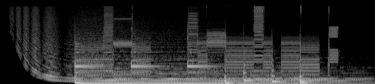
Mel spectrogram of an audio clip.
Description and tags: Robo Sketch
A small synthesizer glitch sequence layered with TR808 drums.
80bpm, drums, formant, futuristic, glitch, logo, machine, mechanical, pad, robotic, space, synthesizer, tr808, wobble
